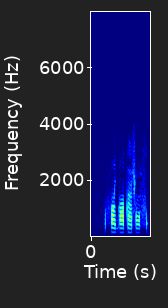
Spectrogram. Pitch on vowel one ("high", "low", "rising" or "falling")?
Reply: high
